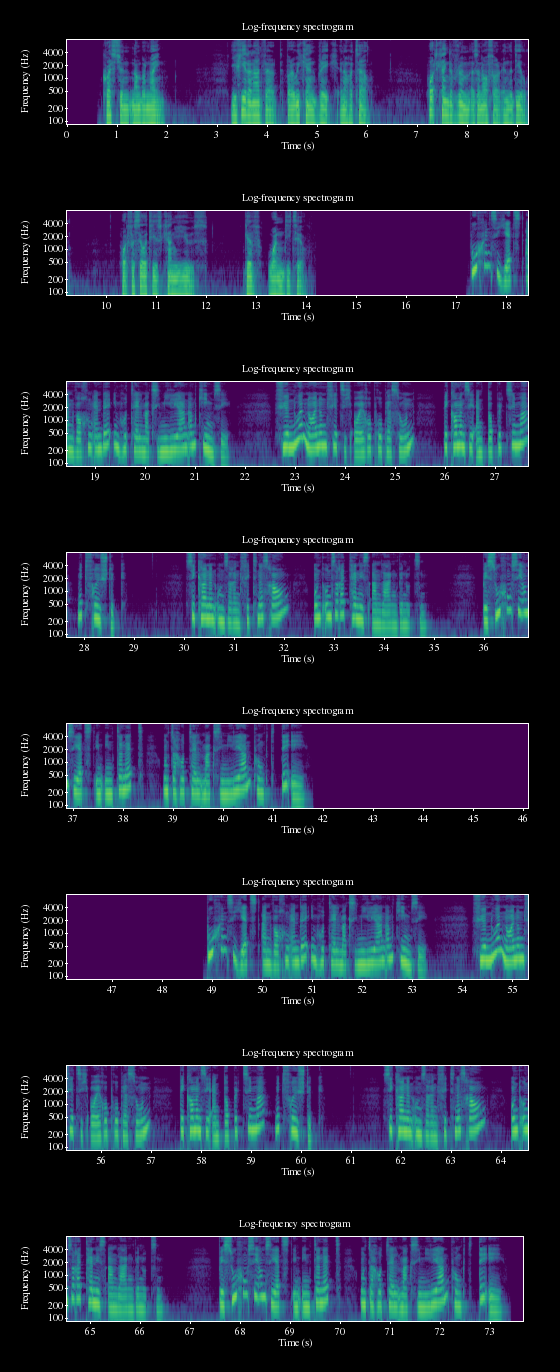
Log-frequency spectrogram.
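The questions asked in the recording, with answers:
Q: What kind of room is on offer in the deal?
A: A double room with breakfast

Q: What facilities can you use?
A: The fitness room and the tennis courts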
